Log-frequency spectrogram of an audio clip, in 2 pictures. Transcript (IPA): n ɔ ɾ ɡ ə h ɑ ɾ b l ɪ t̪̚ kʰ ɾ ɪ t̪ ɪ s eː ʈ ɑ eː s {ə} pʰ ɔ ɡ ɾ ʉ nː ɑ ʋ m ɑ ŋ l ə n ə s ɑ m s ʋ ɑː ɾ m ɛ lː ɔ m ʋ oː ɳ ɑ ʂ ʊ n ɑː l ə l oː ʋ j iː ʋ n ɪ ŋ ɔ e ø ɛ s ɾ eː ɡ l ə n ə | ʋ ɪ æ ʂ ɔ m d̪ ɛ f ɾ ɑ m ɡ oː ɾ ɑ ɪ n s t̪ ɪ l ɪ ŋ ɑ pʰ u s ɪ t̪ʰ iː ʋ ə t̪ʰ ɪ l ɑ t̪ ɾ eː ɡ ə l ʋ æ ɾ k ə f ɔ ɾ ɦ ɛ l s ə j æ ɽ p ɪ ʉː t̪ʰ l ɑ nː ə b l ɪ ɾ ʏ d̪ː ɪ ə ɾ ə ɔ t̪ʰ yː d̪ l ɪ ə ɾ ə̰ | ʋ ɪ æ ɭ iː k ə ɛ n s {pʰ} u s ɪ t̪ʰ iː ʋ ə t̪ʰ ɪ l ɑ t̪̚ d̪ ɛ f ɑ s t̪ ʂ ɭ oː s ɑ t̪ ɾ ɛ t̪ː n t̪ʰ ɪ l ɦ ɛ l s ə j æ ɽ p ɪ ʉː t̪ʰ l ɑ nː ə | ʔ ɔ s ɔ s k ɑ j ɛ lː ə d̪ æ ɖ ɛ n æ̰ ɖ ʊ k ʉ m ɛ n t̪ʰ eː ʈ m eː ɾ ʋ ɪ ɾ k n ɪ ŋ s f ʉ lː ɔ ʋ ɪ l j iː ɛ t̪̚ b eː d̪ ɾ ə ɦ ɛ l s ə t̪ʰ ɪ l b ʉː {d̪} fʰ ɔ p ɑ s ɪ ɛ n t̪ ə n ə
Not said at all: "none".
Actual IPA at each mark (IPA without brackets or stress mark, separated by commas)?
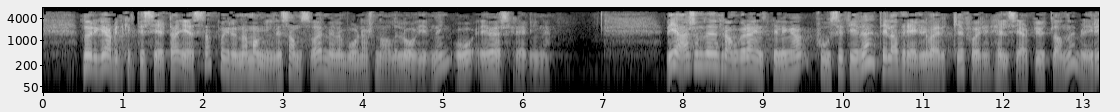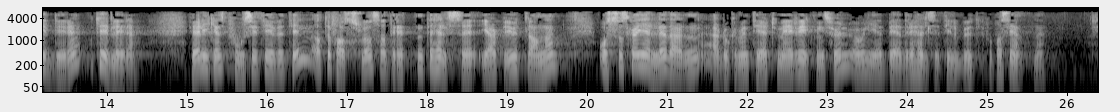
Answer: ɑ, pʰ, d̪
